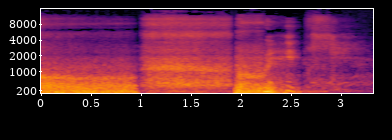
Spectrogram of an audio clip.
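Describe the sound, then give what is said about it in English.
A person imitates heavy, raspy breathing: three drawn-out, wheezy breaths in a row, the last one shorter and trailing off, with no words spoken. “And I remember recording the sound of my own breath on a tape and hiding it in the, in the laundry cupboard.”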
